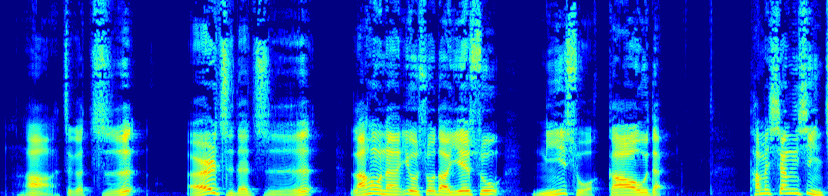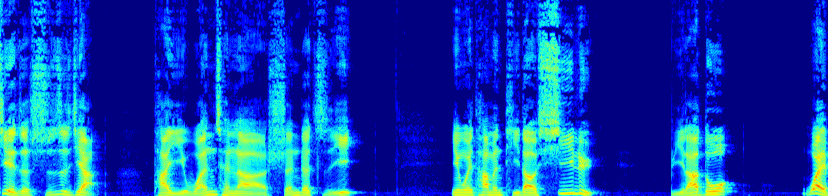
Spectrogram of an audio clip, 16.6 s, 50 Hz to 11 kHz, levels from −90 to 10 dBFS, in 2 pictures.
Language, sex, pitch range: Chinese, male, 120-180 Hz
